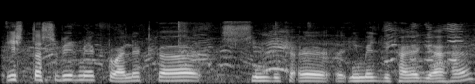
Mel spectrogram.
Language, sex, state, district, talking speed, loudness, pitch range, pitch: Hindi, male, Haryana, Jhajjar, 165 wpm, -16 LUFS, 155-195 Hz, 170 Hz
